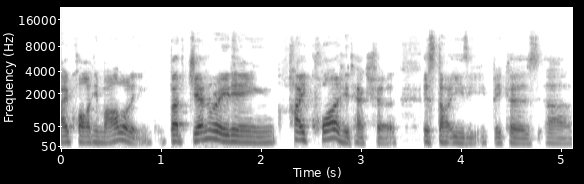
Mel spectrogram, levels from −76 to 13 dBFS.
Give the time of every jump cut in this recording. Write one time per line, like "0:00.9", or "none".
0:00.9
0:02.1
0:03.5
